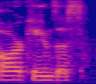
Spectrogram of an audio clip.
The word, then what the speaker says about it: Arkansas: It's spelled Arkansas. Where did you get Arkansas out of that?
